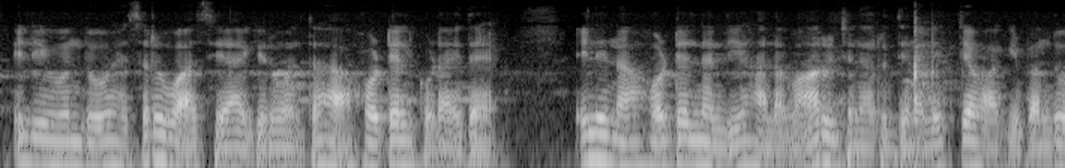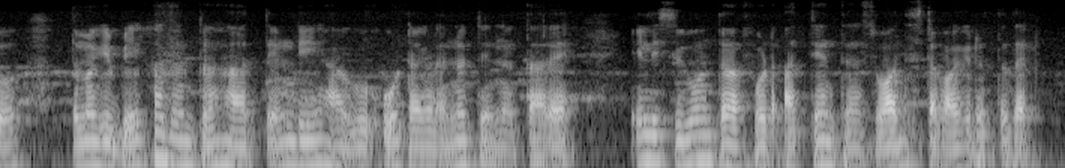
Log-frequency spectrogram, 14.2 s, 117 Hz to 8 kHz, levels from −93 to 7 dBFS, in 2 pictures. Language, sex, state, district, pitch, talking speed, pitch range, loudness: Kannada, male, Karnataka, Shimoga, 110 Hz, 120 wpm, 105-120 Hz, -22 LUFS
